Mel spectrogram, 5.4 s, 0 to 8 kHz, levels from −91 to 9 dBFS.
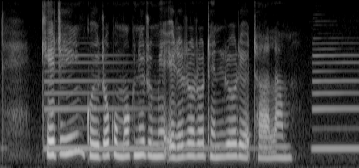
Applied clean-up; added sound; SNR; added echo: none; Wind instrument, woodwind instrument; 14 dB; none.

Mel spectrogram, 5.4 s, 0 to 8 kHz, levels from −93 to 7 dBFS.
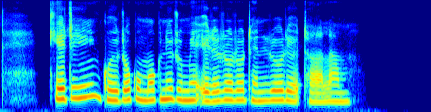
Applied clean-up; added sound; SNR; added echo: neural mask model Resemble Enhance denoiser.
